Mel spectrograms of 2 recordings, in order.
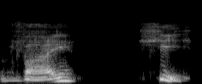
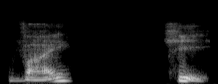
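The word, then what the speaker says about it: וַיְהִי: That being said, this particular example, we would pronounce this word vai, he. 2 syllables, vai, he.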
